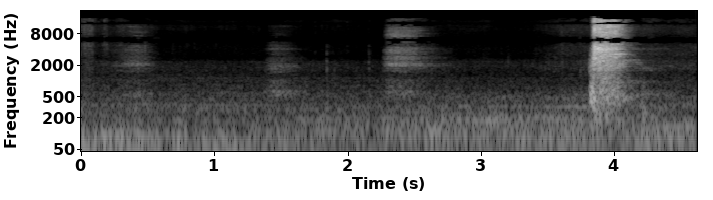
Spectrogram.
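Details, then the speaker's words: Single sharp, dry sneeze after soft sniffing breaths, from an adult with allergies and a very stuffed-up nose, sneezing slowed and less wet than before, recorded while driving with road noise. "And so while I'm still sneezing, it's slowed down a little bit. And it's kind of more of a drier, less messy sort of thing."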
